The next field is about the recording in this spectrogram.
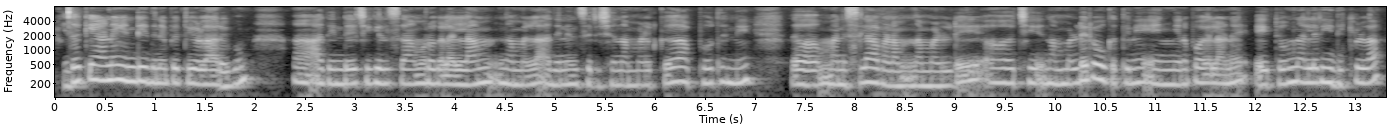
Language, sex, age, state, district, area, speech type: Malayalam, female, 18-30, Kerala, Thrissur, rural, spontaneous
